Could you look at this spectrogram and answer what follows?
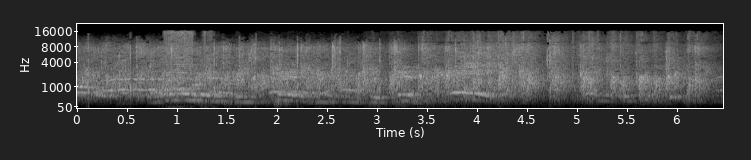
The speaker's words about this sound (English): Let's give everyone a big round of applause.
